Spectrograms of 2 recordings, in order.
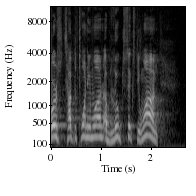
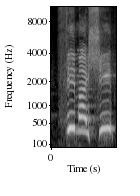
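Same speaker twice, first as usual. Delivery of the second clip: drawn-out, loud and high; mocking command; 8 semitones higher, 8 dB louder, much slower than usual. Preacher mocking Jesus's order to Peter, slow and loud. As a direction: stretch each word out in mock insistence.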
